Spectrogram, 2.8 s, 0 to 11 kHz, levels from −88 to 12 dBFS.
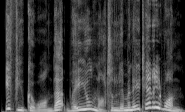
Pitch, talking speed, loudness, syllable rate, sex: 230 Hz, 215 wpm, -16 LUFS, 7.2 syllables/s, female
